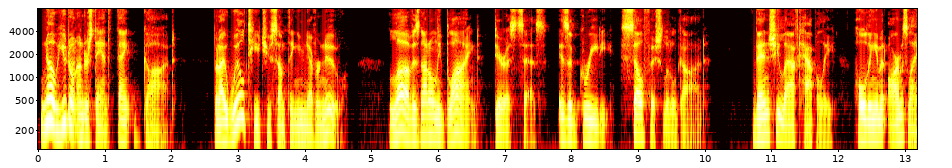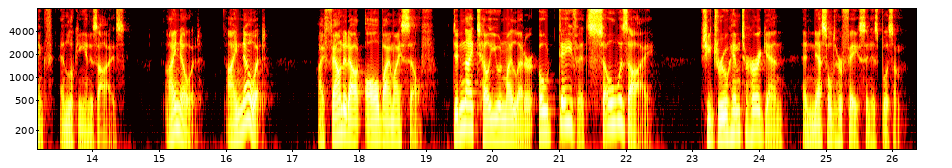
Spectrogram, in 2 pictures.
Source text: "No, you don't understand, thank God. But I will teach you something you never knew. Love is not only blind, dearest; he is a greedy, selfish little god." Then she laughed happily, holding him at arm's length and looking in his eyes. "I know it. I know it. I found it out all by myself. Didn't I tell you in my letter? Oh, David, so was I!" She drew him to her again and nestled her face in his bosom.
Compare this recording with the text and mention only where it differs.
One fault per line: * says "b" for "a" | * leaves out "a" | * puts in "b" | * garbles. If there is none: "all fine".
* says "says" for "he"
